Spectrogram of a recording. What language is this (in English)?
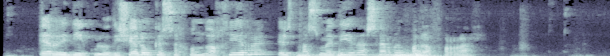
Galician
